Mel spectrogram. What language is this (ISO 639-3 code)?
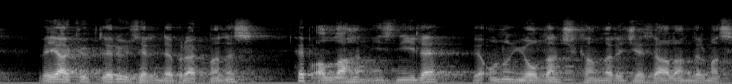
tur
